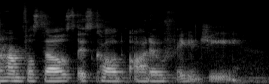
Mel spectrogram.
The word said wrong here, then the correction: autophagy: A-U-T-O-P-H-A-G-Y. – That's not how you pronounce it. – How do you pronounce it? – Autophagy. – Autophagy. – Mm-hmm. – Okay. – But it's spelled auto.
